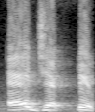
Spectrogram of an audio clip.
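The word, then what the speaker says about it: adjective: उसको बोलते हैं एक्जेक्टिव याद रहे इसमें दी साइलेंट होता है तो हमें प्रोनाउंस करना होता है इसको एडजेक्टिव और एडजेक्टिव नहीं बोलते हैं इसको फिर दें हमने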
